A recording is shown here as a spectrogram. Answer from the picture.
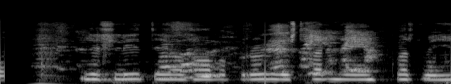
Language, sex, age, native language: Icelandic, male, 13, Icelandic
